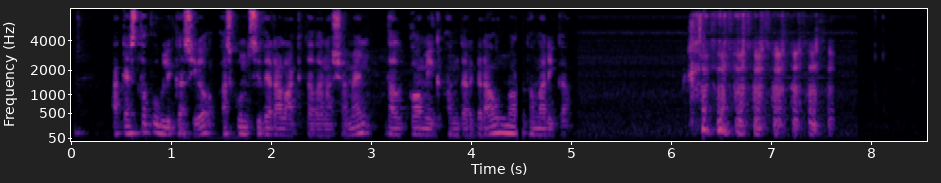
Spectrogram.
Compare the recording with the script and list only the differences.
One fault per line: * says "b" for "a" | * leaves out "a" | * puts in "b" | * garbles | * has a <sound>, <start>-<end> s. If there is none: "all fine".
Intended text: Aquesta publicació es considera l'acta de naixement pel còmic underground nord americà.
* says "del" for "pel"
* has a dropout, 4.5-4.5 s
* has a laugh, 6.1-7.7 s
